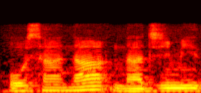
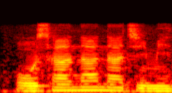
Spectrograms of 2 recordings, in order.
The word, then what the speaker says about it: 幼なじみ: Pronunciamos Osana Najimi des. Osana Najimi des.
